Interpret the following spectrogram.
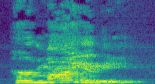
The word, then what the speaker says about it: Hermione: a movie and then he'll be like, "Oh, Hermione.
